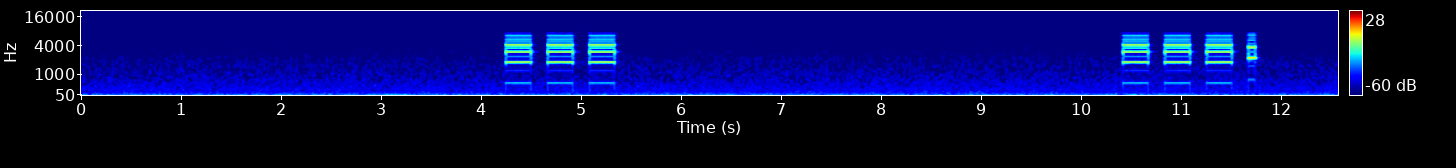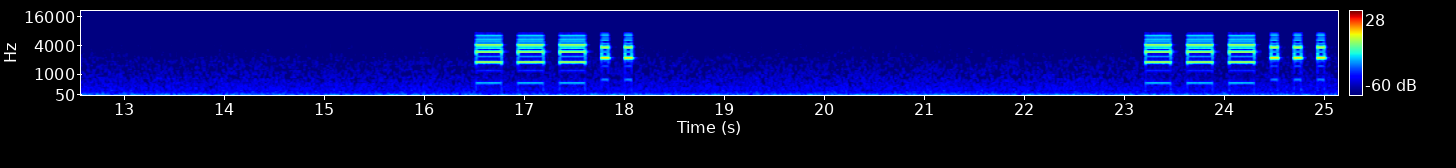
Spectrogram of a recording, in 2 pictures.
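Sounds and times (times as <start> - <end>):
morse code tones: 4.3 - 5.4, 10.4 - 11.8, 16.5 - 18.1, 23.2 - 25.1.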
